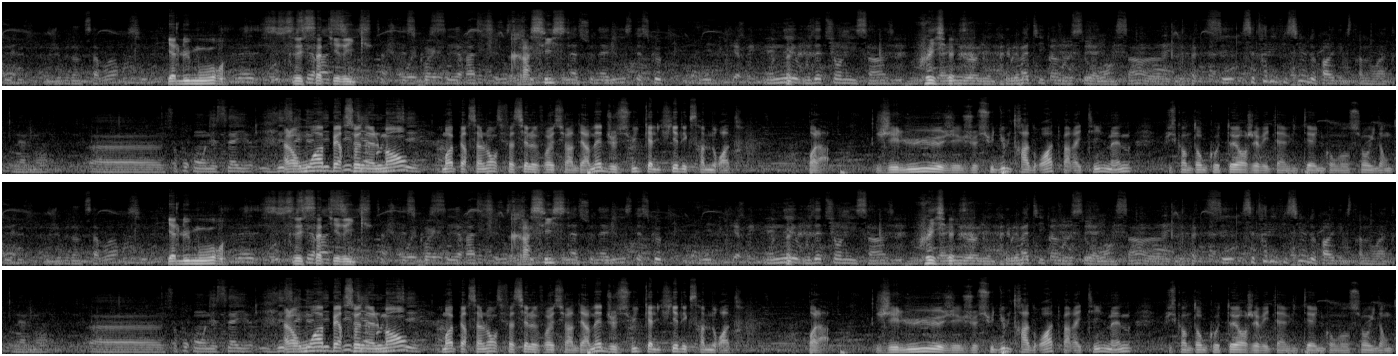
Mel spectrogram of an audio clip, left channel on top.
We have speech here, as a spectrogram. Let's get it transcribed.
j'ai besoin de savoir aussi. Il y a de l'humour, c'est satirique. Est-ce que c'est raciste? Raciste? Nationaliste? Est-ce que vous êtes sur Nice, hein, Oui. Il y a une problématique, on le sait, à Nice. Hein, c'est très difficile de parler d'extrême droite, finalement. Surtout quand on essaye... Alors moi personnellement, c'est facile de trouver sur Internet, je suis qualifié d'extrême droite. Voilà. J'ai lu, je suis d'ultra droite, paraît-il même, puisqu'en tant qu'auteur, j'avais été invité à une convention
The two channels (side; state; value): both; identical; correlation 1.00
